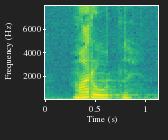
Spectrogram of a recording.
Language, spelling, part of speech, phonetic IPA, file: Belarusian, марудны, adjective, [maˈrudnɨ], Be-марудны.ogg
- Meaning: slow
